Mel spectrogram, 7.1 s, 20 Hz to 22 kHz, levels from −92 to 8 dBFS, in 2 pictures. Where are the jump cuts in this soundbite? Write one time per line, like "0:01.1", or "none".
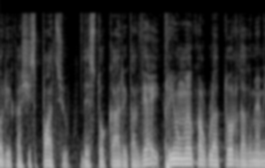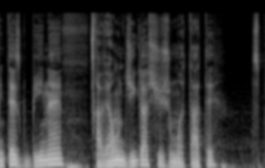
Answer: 0:01.0
0:01.7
